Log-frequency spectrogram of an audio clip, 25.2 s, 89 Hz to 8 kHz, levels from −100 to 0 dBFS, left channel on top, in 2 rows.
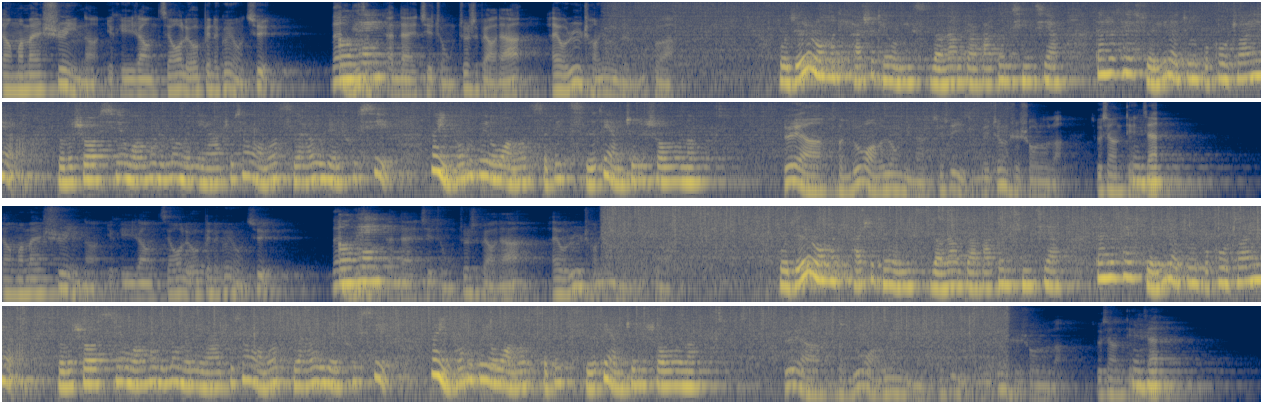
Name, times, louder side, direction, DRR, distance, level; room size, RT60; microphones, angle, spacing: voice 1, 0.0-2.7 3.3-6.8 20.4-23.2 23.5-24.2, left 4 dB, 60° left, 14 dB, 0.4 m, -37 dB
voice 2, 3.4-3.8 7.5-19.6 23.9-24.2, right 1 dB, 5° right, 1 dB, 0.4 m, -26 dB
sound 1, 6.0-22.7, right 8 dB, 80° right, 0.5 m, -42 dB
8.5 x 8.1 x 5.1 m, 1.4 s
head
